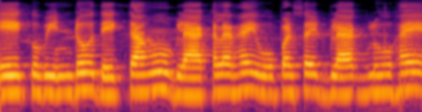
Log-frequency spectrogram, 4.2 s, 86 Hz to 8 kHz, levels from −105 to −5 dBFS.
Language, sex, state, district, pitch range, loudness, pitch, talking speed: Hindi, female, Odisha, Nuapada, 185-205 Hz, -20 LUFS, 195 Hz, 170 wpm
